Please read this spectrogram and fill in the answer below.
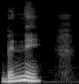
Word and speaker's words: Benét: el cual Por cierto se escribe bennet pero se pronuncia benet por un acento francés que lleva en la penúltima letra el caso de John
